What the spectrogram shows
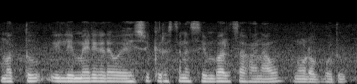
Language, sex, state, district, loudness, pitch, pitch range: Kannada, male, Karnataka, Koppal, -17 LUFS, 140 Hz, 130-150 Hz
